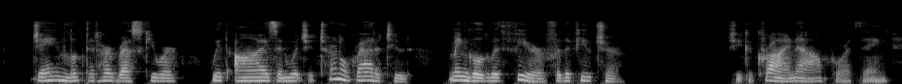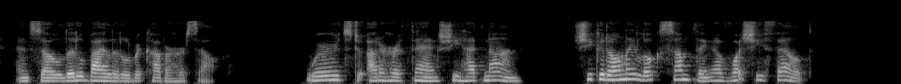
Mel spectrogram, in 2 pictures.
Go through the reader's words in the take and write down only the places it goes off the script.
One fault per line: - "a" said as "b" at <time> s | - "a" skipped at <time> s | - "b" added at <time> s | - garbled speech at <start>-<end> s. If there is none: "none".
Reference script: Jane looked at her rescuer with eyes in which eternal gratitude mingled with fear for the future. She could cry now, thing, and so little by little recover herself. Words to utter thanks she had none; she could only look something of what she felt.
- "poor" added at 8.3 s
- "her" added at 12.9 s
